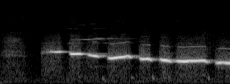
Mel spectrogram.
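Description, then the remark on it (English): Someone whistles a slow tune alone, a clear bright melody of about seven connected notes that gently drift downward in pitch, moderately loud. “He's just whistling.”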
